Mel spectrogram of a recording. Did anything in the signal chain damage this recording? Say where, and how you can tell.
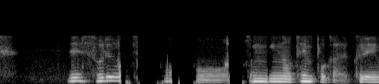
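Yes. The other side's voice leaks through at 0.81 to 0.85 s as a barely audible scrap, then much more clearly from 1.16 to 1.36 s and again from 2.23 to 2.46 s, about 10 to 15 dB below the talker's level. This points to the call-processing stage. The likely cause is the talker's device playing the far end on a loudspeaker while its echo canceller failed to strip that signal from the microphone feed.

Speech is suppressed in double talk from 1.22 to 2.01 s, where the talker's voice drops very deeply, by around 40 dB, partly overlapping the leaked voice. A milder dip of about 10 dB follows from 2.31 to 2.73 s, again overlapping the leakage. Both fall in the same call-processing stage. The likely mechanism is the echo canceller's suppressor, unable to tell near-end speech from echo, attenuating everything at once.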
